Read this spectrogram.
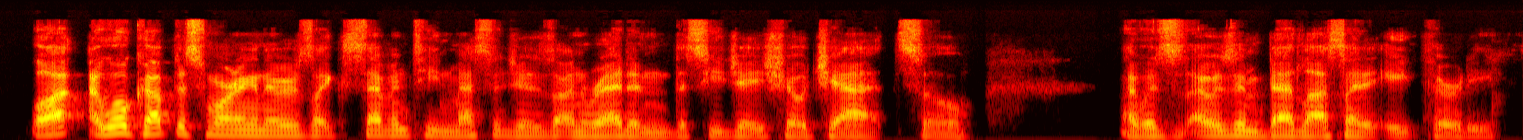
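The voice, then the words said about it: Sick, cold-affected voice. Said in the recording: “It's probably just a cold ... you can probably hear it.”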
